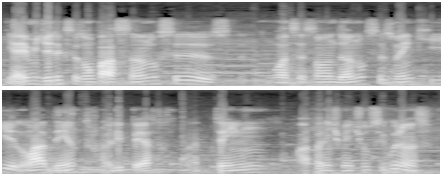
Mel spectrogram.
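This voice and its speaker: A man's voice: mid-range voice, racing, over music. A young Brazilian man improvising tabletop RPG narration as game master, hesitantly searching for his words.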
